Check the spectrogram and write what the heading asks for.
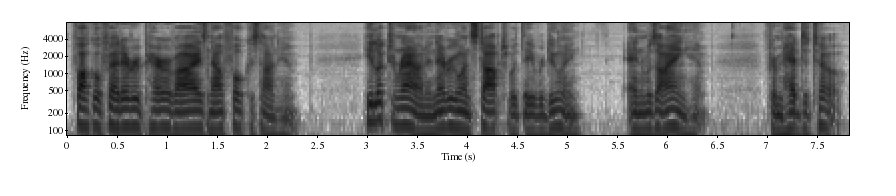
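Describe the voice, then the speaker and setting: A man narrating a solo tabletop fantasy game in steady, descriptive storytelling. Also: on the low side, normal speed.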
